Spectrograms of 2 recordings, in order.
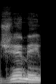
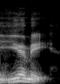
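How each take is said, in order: First: The name begins with a J sound. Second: The name begins with a Y sound. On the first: The speaker calls it right. "it's pronounced Jimmy with a J" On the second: The speaker calls it wrong. "now I say Yimmy"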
